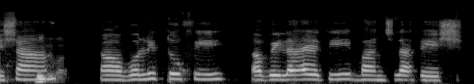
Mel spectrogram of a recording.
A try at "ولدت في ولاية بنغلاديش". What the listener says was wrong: گاف نہیں ہوتا، گاف نہیں ہوتا.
